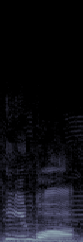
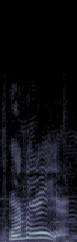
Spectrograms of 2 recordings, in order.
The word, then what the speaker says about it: quinoa: I mean, if if you're going to nitpick about somebody mispronouncing something that's that's not Yeah, but like come on. Quinoa.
